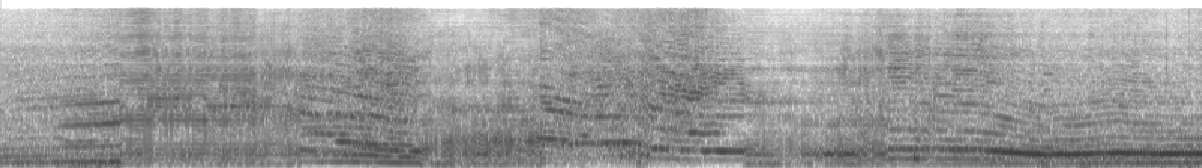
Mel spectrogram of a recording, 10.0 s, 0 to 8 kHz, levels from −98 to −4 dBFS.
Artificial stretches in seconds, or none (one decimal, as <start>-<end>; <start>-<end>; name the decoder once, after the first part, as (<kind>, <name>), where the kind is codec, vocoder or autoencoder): 1.0-2.5 (vocoder, HiFi-GAN); 3.5-4.5; 6.2-7.4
